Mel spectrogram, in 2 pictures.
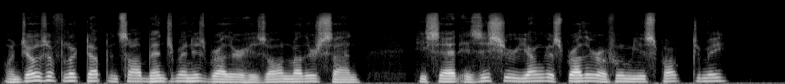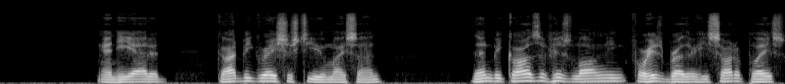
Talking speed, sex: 200 wpm, male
